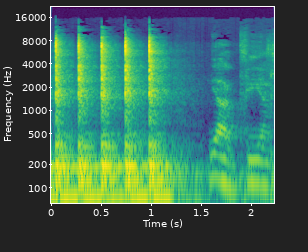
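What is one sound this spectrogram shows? A metal tool knocks sharply several times on a hard floor.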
